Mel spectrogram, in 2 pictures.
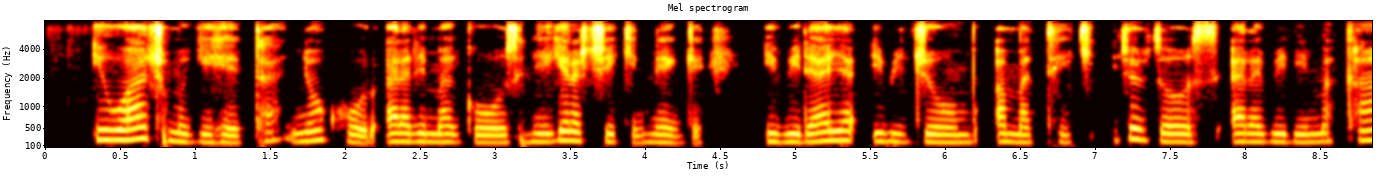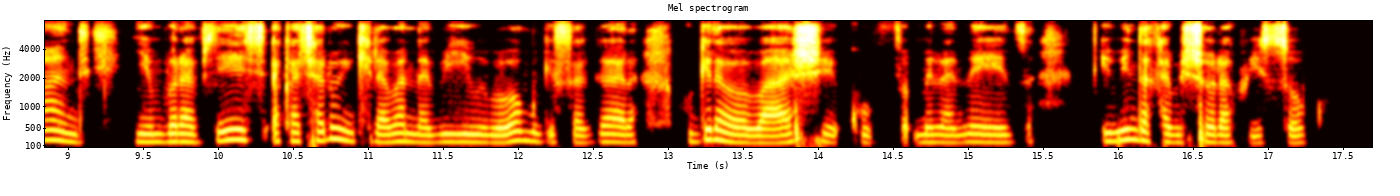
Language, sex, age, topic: Rundi, female, 18-24, agriculture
